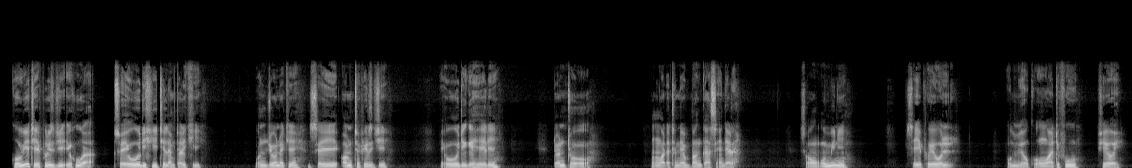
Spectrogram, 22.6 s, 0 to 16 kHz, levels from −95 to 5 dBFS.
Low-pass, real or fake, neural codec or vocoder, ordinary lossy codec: 9.9 kHz; real; none; none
